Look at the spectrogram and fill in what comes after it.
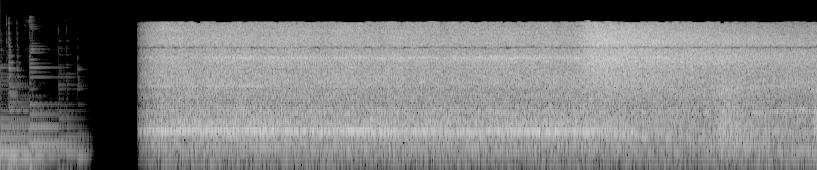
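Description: Electric train running into the station: a steady rolling noise with a high steady whine over it that dies away about five seconds in. Before the train sound begins there is the fading tail of acoustic guitar music and a moment of silence.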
